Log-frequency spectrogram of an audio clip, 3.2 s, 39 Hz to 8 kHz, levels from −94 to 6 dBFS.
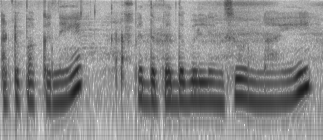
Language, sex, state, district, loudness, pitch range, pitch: Telugu, female, Telangana, Hyderabad, -16 LUFS, 170-195 Hz, 180 Hz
